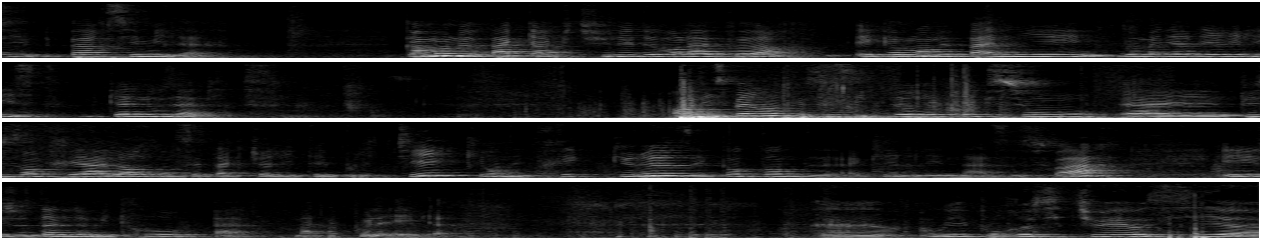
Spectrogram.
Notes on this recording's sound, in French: Enregistrement d'une session lors des rencontres d'écologie anticapitaliste "La mer monte", du 6 au 9 avril 2023 à Marseille.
